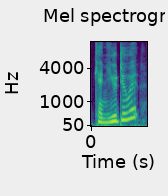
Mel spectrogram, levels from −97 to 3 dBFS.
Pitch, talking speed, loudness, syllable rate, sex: 230 Hz, 300 wpm, -14 LUFS, 6.2 syllables/s, female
